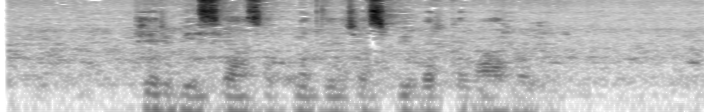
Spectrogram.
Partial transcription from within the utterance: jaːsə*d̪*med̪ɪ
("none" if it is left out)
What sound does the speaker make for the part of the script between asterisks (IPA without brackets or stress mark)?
t̪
